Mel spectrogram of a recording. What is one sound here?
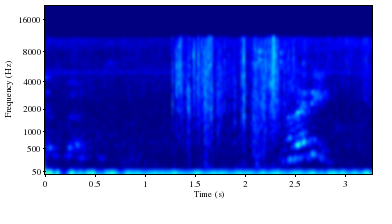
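A paper map rustles as it is folded.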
